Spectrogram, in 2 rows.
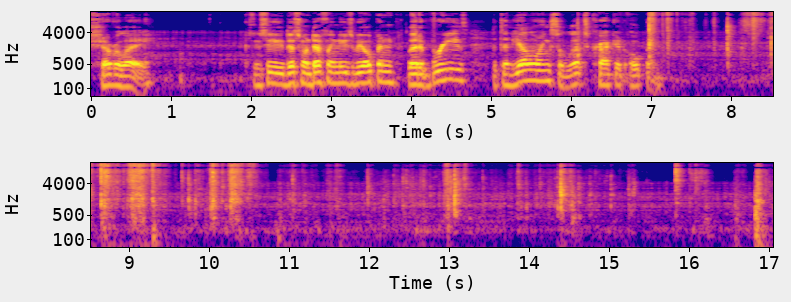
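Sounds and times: stiff plastic crackling: 3.8 - 17.0.

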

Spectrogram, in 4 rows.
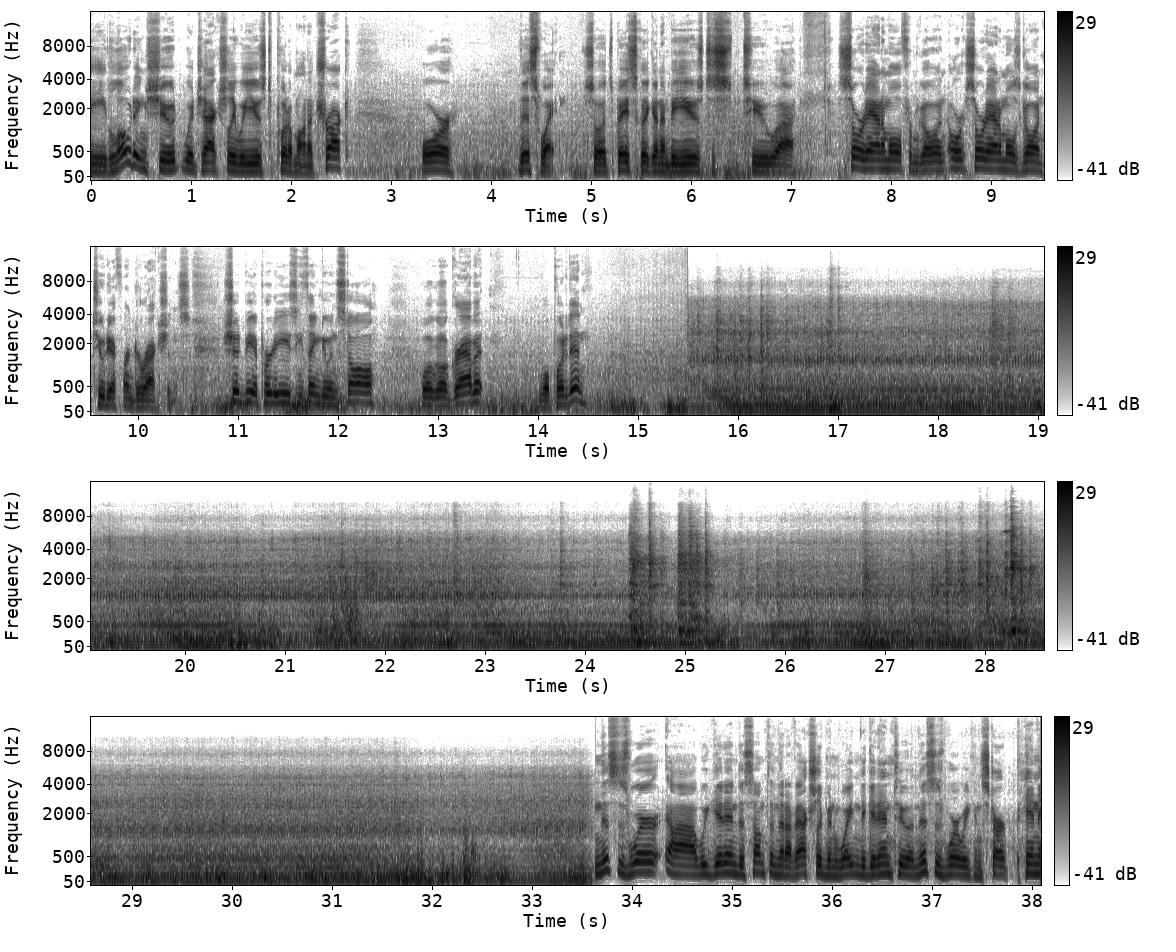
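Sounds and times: engine running steadily: 0.0 - 7.6, 13.4 - 33.7.

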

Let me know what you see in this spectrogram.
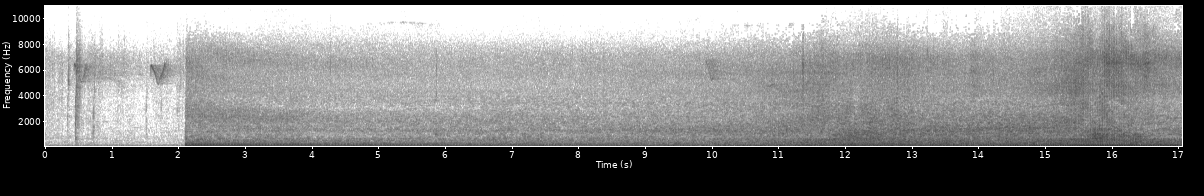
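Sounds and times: quiet forest sounds: 0.0 - 11.5
low motor hum: 2.1 - 10.5.

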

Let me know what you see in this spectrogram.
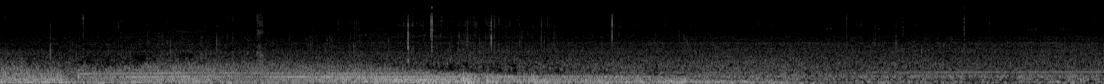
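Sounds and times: wheels rolling on asphalt: 0.0 - 11.0
faint ticks: 8.2 - 11.0.

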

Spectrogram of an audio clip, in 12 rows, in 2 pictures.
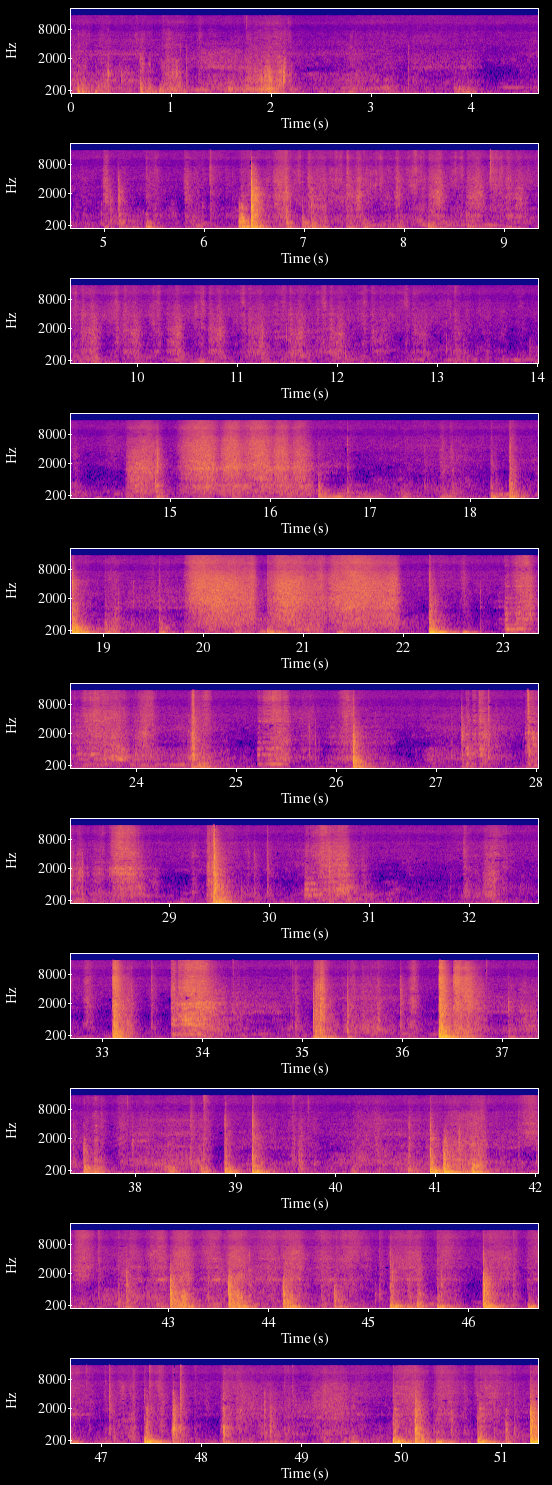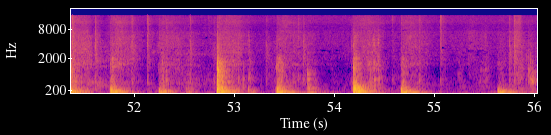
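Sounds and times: hands rubbing dough on wood: 4.9 - 16.6, 19.0 - 22.1, 35.1 - 56.0.

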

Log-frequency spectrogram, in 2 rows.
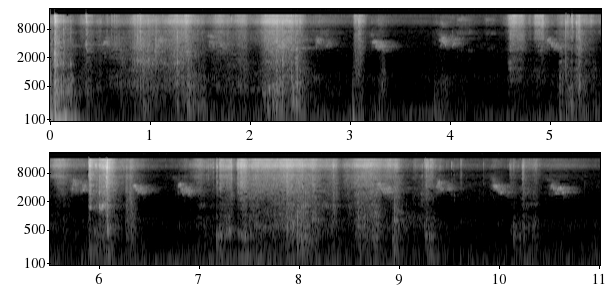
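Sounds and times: cardboard rustling and scraping: 0.0 - 3.2, 7.0 - 9.6.

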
